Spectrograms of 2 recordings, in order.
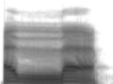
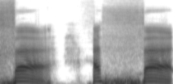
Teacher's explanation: Kalau huruf zal, dia hanya mengalir suara saja tanpa adanya aliran nafas. Kalau huruf sa, dia mengalir nafas, dialiri dengan suaranya juga.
